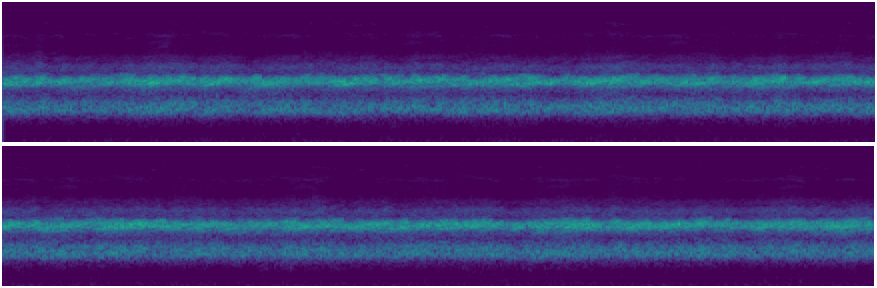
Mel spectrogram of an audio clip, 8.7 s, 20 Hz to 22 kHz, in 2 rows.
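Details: At a pond in a horse pasture, a chorus of frogs recorded on a Zoom 6 keeps up a constant, dense trilling in two bands, one mid-pitched and one higher, steady and unbroken with no other sounds.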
